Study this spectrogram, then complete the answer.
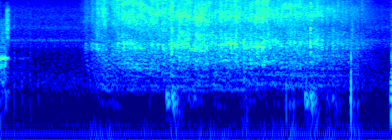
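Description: A bee buzzes steadily and loudly in the Death Mark horror adventure game, a dense insect drone filling the whole clip with a few sharp clicks near the end.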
